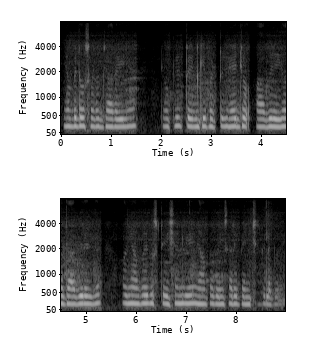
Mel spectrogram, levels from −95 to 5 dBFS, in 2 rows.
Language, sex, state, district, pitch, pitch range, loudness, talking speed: Hindi, female, Uttar Pradesh, Etah, 210 Hz, 205-215 Hz, -36 LUFS, 235 wpm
